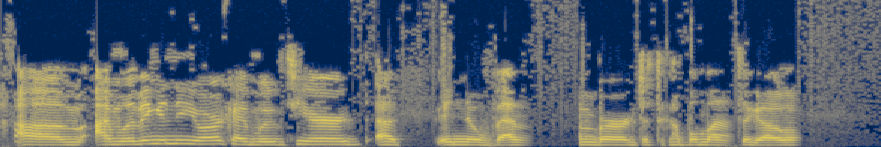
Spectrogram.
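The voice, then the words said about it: Very raspy hoarse voice. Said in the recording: “I think I might have laryngitis ... I mean, it's always raspy, but this is extreme.”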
